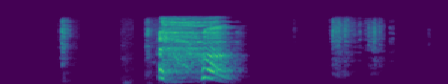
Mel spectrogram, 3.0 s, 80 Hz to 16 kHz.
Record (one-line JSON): {"cough_length": "3.0 s", "cough_amplitude": 30423, "cough_signal_mean_std_ratio": 0.29, "survey_phase": "beta (2021-08-13 to 2022-03-07)", "age": "18-44", "gender": "Female", "wearing_mask": "No", "symptom_none": true, "smoker_status": "Ex-smoker", "respiratory_condition_asthma": false, "respiratory_condition_other": false, "recruitment_source": "Test and Trace", "submission_delay": "2 days", "covid_test_result": "Positive", "covid_test_method": "LFT"}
